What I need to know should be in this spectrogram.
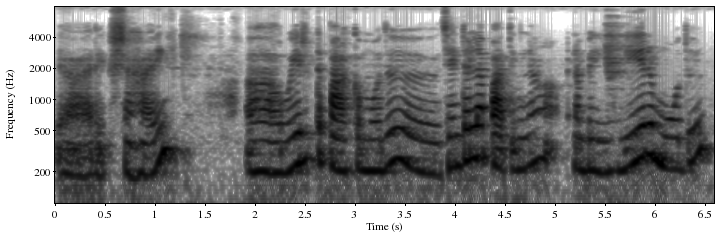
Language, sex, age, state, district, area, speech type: Tamil, female, 45-60, Tamil Nadu, Kanchipuram, urban, spontaneous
